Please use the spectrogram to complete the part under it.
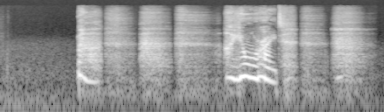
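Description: A young woman asks a question calmly.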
